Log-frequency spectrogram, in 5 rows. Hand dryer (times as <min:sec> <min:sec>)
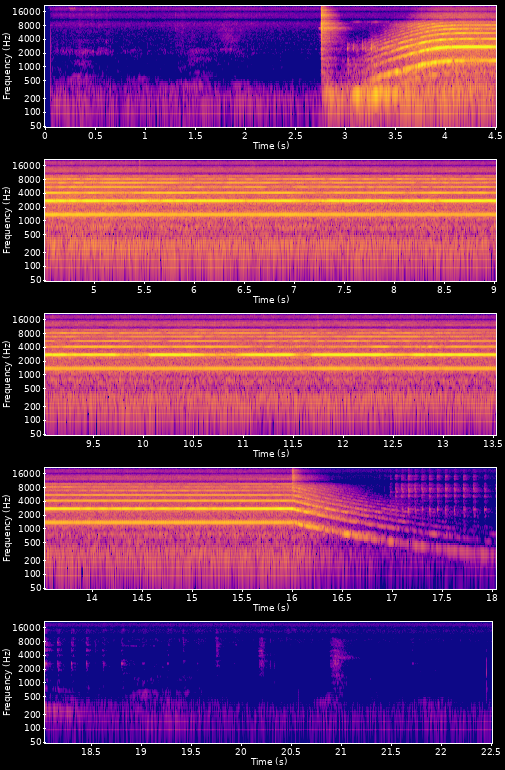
0:02.8 0:16.8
